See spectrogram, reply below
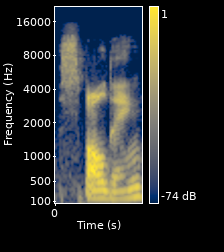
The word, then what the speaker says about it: Spaulding: So you can find me at C Spaulding, but my last name is spelled S-P-A-U-L-D-I-N-G 2 on Instagram.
